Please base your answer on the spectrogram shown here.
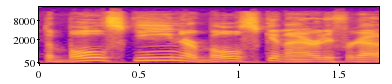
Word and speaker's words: Boleskine: That's right, the Boleskine, I already forgot how to pronounce it, I think it's Skene.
